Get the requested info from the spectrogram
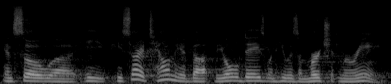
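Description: A middle-aged man gives a public lecture on stage in a large dark auditorium, speaking into a podium microphone in a conversational, self-deprecating way. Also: a little high, quick pace. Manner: conversational, self-deprecating, gets the audience singing. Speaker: forum speaker. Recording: reverberant hall with faint hiss. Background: live audience.

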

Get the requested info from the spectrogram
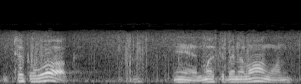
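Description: An actor playing a gruff, slangy carnival barker and protective father, in 1930s radio drama style. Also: mid-range voice, a little fast, lightly acted. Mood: scolding. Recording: scratchy, dull 1930s radio broadcast.

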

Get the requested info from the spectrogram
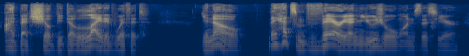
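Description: A young man acts out a flustered, earnest radio-comedy husband. His delivery swings up and down with lively intonation, in the manner of an old-time radio show. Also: lowish voice, a little slow, heavily acted. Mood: eager, pleading. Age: teens to young adult. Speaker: student actor. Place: school library room, staged performance. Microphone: stand microphone on stage.

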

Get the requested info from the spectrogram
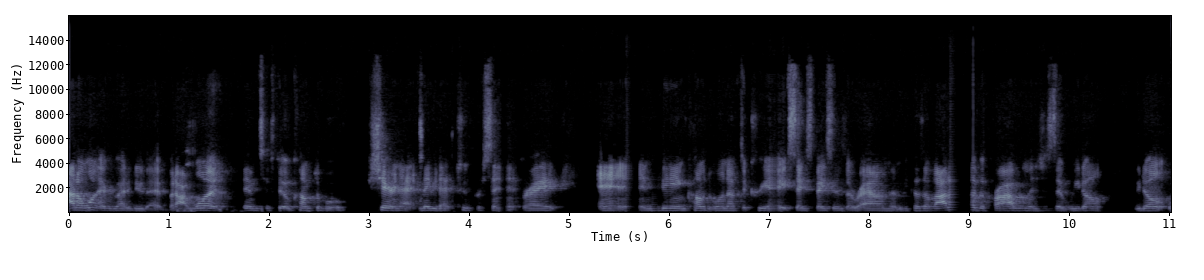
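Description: A young woman in her twenties, speaking as an interview guest over a video call from her living room, candid and reflective, with lots of "um" and "right?". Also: low voice. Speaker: interview guest, athlete and poet. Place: living room at home, indoors. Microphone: video call webcam. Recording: roomy echo on a video call.

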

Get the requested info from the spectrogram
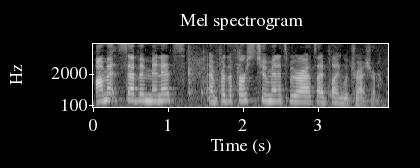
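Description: A woman's voice: high-pitched, fairly quick, pushed and bright. A middle-aged woman, an alpaca farmer, chatting and explaining as she films herself on a phone in a cold wooden barn. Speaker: alpaca farmer and vlog host. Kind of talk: casual explanatory vlog. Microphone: phone held at arm's length.

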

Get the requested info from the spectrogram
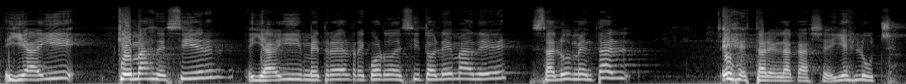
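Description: Clear-voiced older Argentine woman in interview. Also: fairly high pitch, lively intonation, a little slow, warm tone. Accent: Argentine Spanish. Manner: reflective, explanatory, often checks in with short tag questions. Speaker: interview guest, mental health worker. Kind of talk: conversational interview answers. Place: outdoors at a table by a street. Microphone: handheld microphone.

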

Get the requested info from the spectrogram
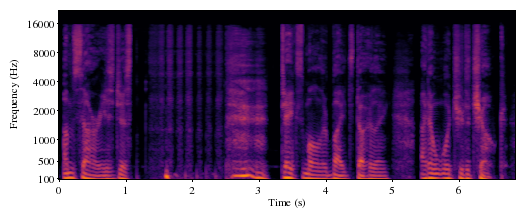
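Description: Man playing a deep, husky gentle giant. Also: animated, dry recording, clean studio sound, full character voice. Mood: doting, gentle. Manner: soothing, doting, unhurried. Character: huge gentle male giant, tender and caring. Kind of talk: audio roleplay acting, softly spoken to the listener.

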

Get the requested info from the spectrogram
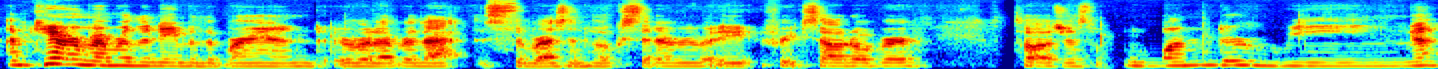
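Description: A woman's voice: on the low side, fairly even intonation, fairly quick, a bit bright, distant mic, a little hiss or hum. A young woman with a Minnesota accent chatting casually while crocheting on a livestream, rambling with joking asides. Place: small indoor craft room with yarn shelves.

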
